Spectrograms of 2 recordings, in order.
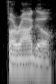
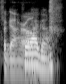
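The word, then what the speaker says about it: Farage: Well, I can't even pronounce the damn name. Figaro or what the hell is it? Farago, not Figaro.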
